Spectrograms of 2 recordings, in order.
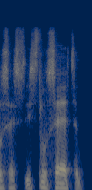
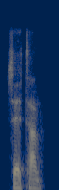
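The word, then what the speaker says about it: seitan: It's spelled S-E-I, I think, but it's still Satan. Satan.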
